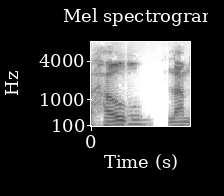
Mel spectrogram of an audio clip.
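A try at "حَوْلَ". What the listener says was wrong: হাউ বলে টান দিলেন কেন? হুম, ইজিরা করেন। নরম আওয়াজে, নরম আওয়াজে তাড়াতাড়ি পড়তে হয়, এশকের।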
